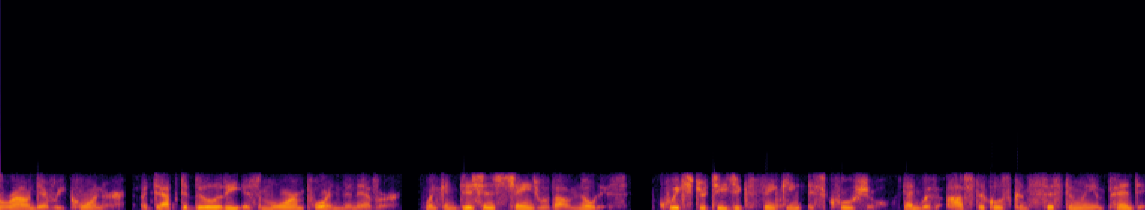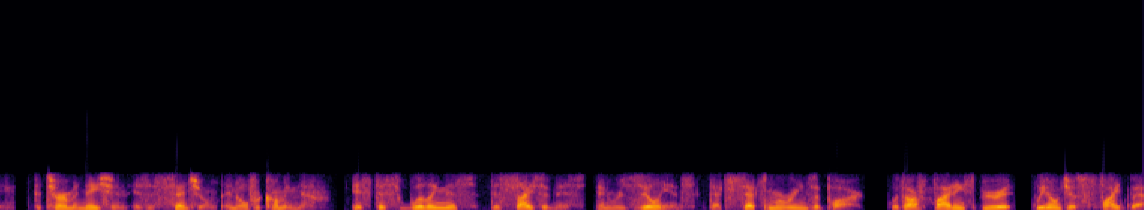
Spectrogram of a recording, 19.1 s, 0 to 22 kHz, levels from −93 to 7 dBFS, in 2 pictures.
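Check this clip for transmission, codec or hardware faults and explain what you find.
There are four short dropouts from lost AMR speech frames at 1.82–1.86 s, 4.18–4.24 s, 9.54–9.60 s and 15.02–15.09 s. These frames failed their error check, so the decoder repeated the previous pitch and vocal tract settings at lower gain. The result is a brief warbling dip, with smeared, flattened harmonics on a spectrogram and a sagging envelope in the waveform. The dips fit one lost 20 ms frame at 1.82 s and 15.02 s, and about two at 4.18 s and 9.54 s. The narrowband path itself stays within the 300–3400 Hz telephone band.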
